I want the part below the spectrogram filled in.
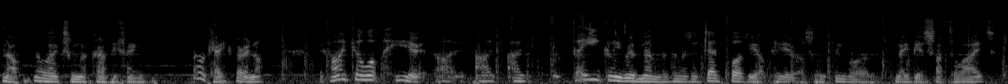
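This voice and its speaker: A man with an English accent speaks at a fairly quick pace in a medium pitch, his intonation lively. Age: 70s. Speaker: gaming YouTuber. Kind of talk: gameplay commentary. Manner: casual, chatty.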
